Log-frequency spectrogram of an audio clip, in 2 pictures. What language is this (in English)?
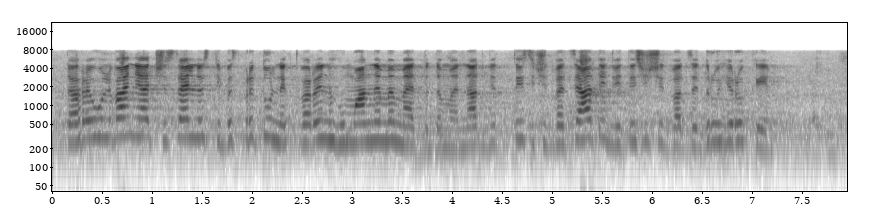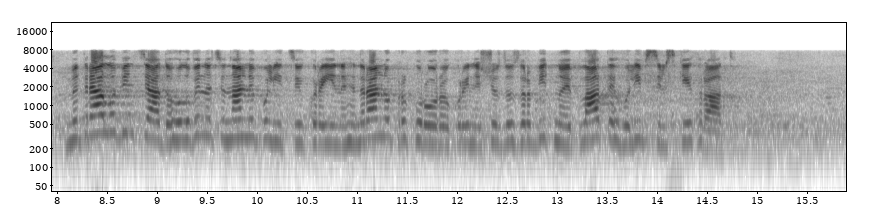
Ukrainian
